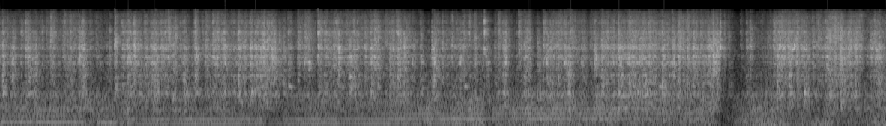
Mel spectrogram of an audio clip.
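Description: A rally car engine roars loudly from inside the cabin, revving up and down through the gears.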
